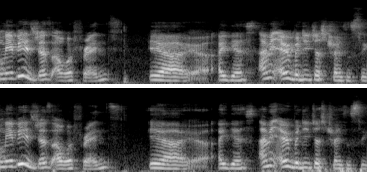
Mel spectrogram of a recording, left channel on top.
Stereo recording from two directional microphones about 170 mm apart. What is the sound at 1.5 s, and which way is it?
Speech, 90° right.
